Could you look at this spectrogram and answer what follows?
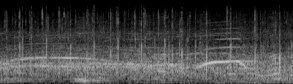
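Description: A crowd cheers and claps to welcome a Thai singer back at a Thai festival in Tokyo, a steady wash of voices and shouts with a few whistle-like tones, heard close and fairly loud.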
